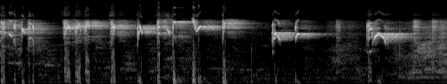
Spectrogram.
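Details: Master song of a kolibri ninja sunbird with winding phrases, played to prompt young birds to sing. Shrill, high whistles and quick twittering slides come in three bursts, each fading out before the next begins.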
